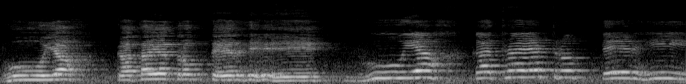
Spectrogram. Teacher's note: तीसरे चरण में य के बाद विसर्ग के बाद का अक्षर है क, और विसर्ग के बाद जब क या ख आता है तो विसर्ग का उच्चारण होता है ख फ्रॉम द एपिग्लॉटिस। तो इसको हम विसर्ग को स्ट्राइक ऑफ करके यहां पे ख लिख के रख सकते हैं अपनी किताब में।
